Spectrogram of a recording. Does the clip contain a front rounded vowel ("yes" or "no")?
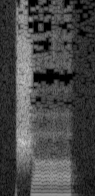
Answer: no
